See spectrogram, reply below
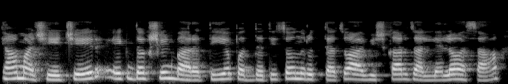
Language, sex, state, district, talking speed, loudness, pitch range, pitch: Konkani, female, Goa, North and South Goa, 120 wpm, -14 LUFS, 215-260 Hz, 235 Hz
